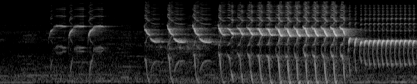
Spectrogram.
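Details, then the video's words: Bottle-green canary in full, nonstop song, offered as a master song for training young canaries: a few high chirps, then rising notes that run into a fast, shrill trill, ending in an even rapid buzzy rattle. "Kicau Kenari Hijau Botol Gacor Dor Cocok Untuk Masteran Kenari Paud dan Bahan"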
